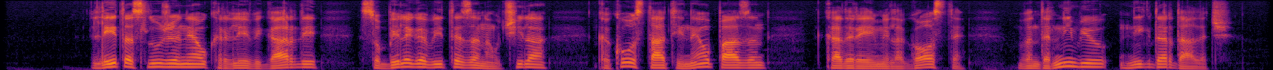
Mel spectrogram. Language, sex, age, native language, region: Slovenian, male, 30-49, Slovenian, Central Slovenia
